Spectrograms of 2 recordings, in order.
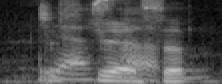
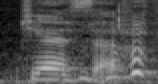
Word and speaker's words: Jessup: Jessup. – Jessup. You got to kind of get in there with it. You know? – It's Jesus with a P.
